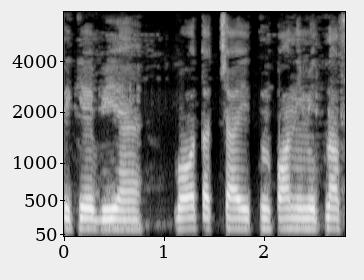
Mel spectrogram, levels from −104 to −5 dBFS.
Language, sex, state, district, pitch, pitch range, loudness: Hindi, male, Bihar, Saharsa, 130 Hz, 130-135 Hz, -18 LUFS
